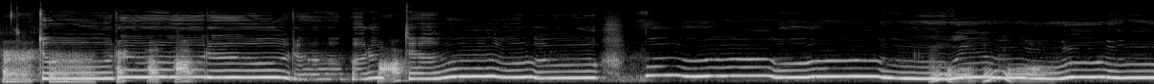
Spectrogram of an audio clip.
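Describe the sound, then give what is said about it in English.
A voice hums or croons a slow, gentle melody in imitation of a peaceful flute tune played to mountain creatures, holding long steady notes that step up and down in pitch, loud for about eleven seconds. “I pull out my flute. And I play, I'm going to play a nice, like, peaceful.”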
